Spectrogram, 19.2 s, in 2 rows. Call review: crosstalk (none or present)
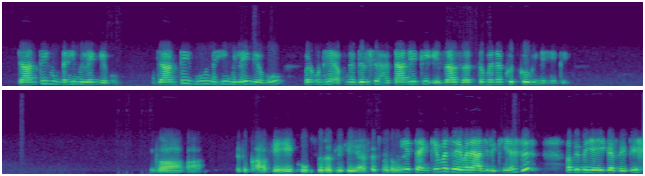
none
